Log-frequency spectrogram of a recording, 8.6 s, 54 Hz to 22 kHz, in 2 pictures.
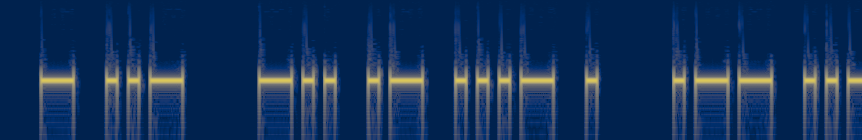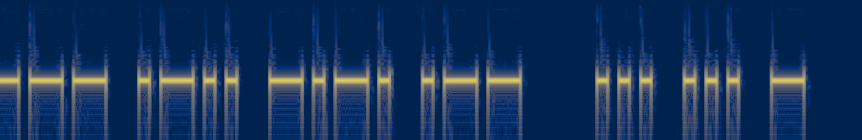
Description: Morse code, heard as a keyed tone, about 22 wpm, 700 Hz. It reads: TU DAVE W2LCW SST
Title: K1USN SST QSO Practice - 22wpm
